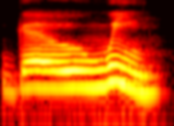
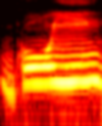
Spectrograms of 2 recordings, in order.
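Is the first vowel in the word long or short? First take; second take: long; short. First: The first vowel is a long, drawn-out O. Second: The first vowel is short, not a long O. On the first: The speaker calls it right. "but going" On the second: The speaker calls it wrong. "Not going"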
